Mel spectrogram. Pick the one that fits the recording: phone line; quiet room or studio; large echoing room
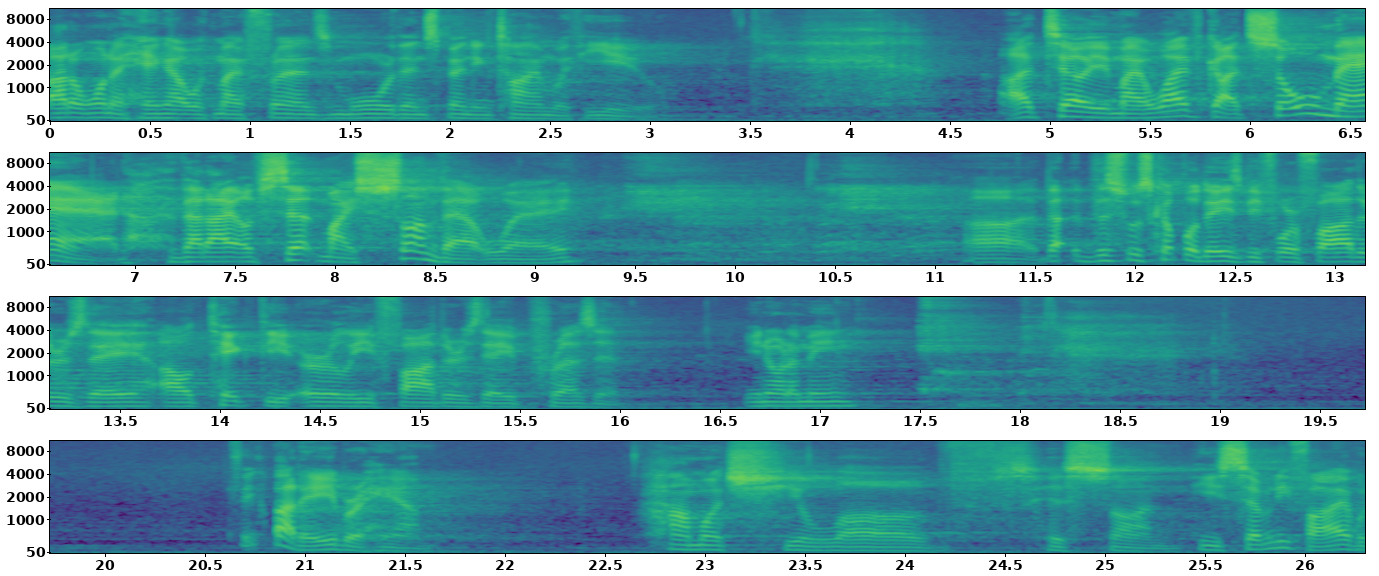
large echoing room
